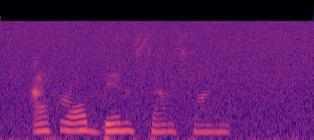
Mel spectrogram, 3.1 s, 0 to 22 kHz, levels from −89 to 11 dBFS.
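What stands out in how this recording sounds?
phaser sweep stages 12, 2.8 Hz, lowest notch 610–1,400 Hz
a quantiser's noise floor 6 bits, dither triangular
Ogg Vorbis

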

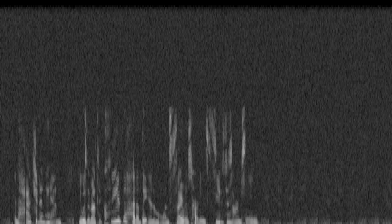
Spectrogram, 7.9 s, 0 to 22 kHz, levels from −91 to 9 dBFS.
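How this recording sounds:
tremolo saw up 4.1 Hz, depth 90%
phaser sweep stages 12, 0.84 Hz, lowest notch 440–3,100 Hz
a quantiser's noise floor 10 bits, dither triangular

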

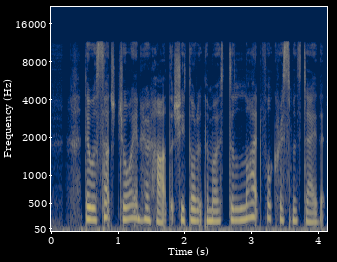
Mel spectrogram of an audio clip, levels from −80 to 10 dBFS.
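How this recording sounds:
background noise floor −46 dBFS
spectral slope −5.0 dB per octave

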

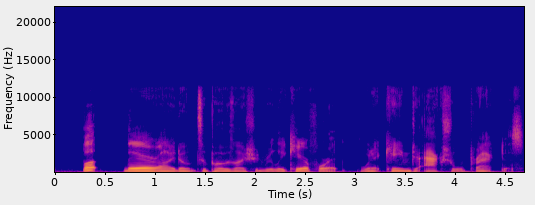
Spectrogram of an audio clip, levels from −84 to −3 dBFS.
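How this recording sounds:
phaser sweep stages 4, 0.46 Hz, lowest notch 640–2,000 Hz

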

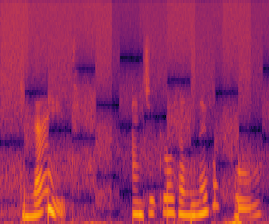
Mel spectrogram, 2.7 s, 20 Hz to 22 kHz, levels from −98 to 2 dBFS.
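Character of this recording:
a quantiser's noise floor 6 bits, dither triangular
sample-and-hold tremolo 3.6 Hz, depth 70%
notches that jump at a steady rate 4.2 Hz 440–2,200 Hz

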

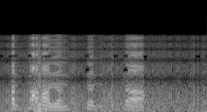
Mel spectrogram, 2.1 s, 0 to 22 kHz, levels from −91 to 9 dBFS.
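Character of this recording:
a quantiser's noise floor 6 bits, dither triangular
phaser sweep stages 6, 2.4 Hz, lowest notch 220–4,700 Hz
aliases and images of a low sample rate 1,200 Hz, jitter 0%
MP2

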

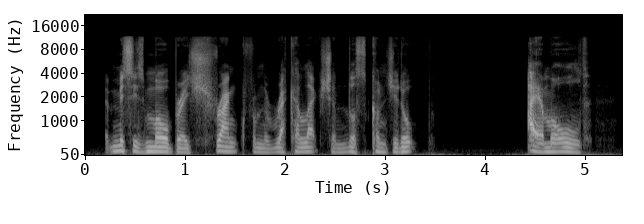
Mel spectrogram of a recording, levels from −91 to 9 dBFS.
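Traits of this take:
background noise floor −72 dBFS
spectral slope −4.5 dB per octave

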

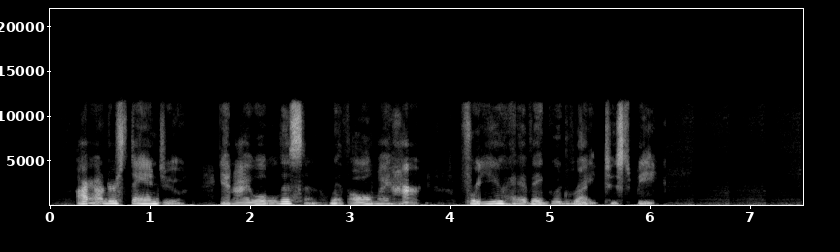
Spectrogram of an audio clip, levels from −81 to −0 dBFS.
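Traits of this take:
phaser sweep stages 2, 0.47 Hz, lowest notch 680–3,700 Hz
tremolo saw up 2.8 Hz, depth 85%
a shimmering, thickened sound

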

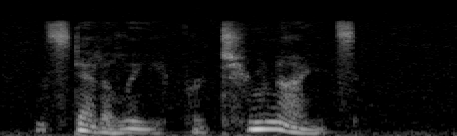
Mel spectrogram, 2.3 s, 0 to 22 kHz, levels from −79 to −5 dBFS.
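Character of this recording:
tremolo saw down 3.6 Hz, depth 40%
a quantiser's noise floor 10 bits, dither triangular
a shimmering, thickened sound

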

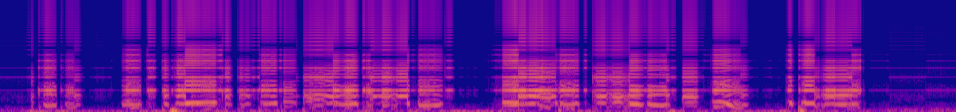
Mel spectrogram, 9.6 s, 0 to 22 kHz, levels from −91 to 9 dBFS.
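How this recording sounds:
a buzz of ramps at a fixed pitch in blocks of 64 samples
sample-and-hold tremolo
notches that jump at a steady rate 2.7 Hz 770–1,700 Hz

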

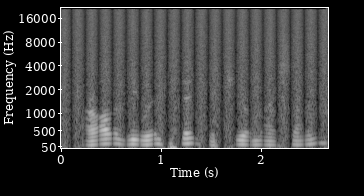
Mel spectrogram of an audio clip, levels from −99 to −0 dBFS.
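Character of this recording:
a quantiser's noise floor 6 bits, dither triangular
tremolo triangle 7.3 Hz, depth 100%
Ogg Vorbis

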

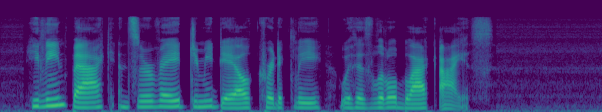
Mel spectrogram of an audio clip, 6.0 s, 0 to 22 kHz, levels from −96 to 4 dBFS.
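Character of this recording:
background noise floor −67 dBFS
spectral slope −3.5 dB per octave

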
